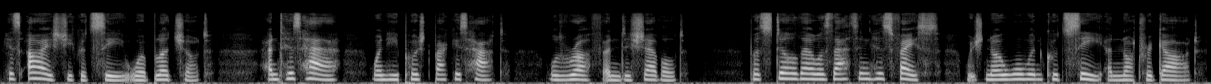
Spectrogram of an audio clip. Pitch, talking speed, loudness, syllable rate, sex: 225 Hz, 180 wpm, -19 LUFS, 4.4 syllables/s, female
